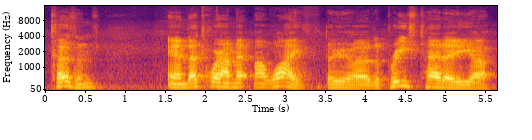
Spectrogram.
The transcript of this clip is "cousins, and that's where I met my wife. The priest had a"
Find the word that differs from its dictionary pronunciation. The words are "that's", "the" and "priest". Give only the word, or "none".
none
